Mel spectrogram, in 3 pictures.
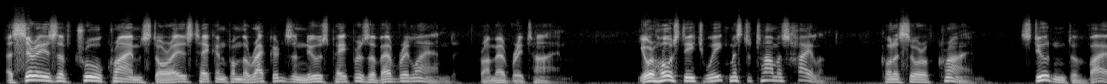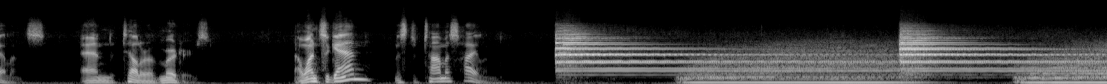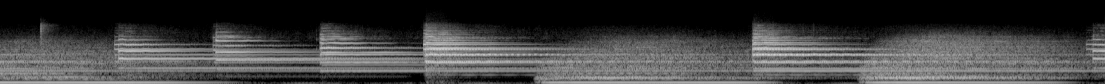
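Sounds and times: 
speech: 0:00.0 - 0:05.7, 0:06.4 - 0:13.2, 0:14.0 - 0:16.0
great bells of St. Petersburg tolling a requiem: 0:16.6 - 0:33.1
deep sustained hum: 0:17.3 - 0:33.1.

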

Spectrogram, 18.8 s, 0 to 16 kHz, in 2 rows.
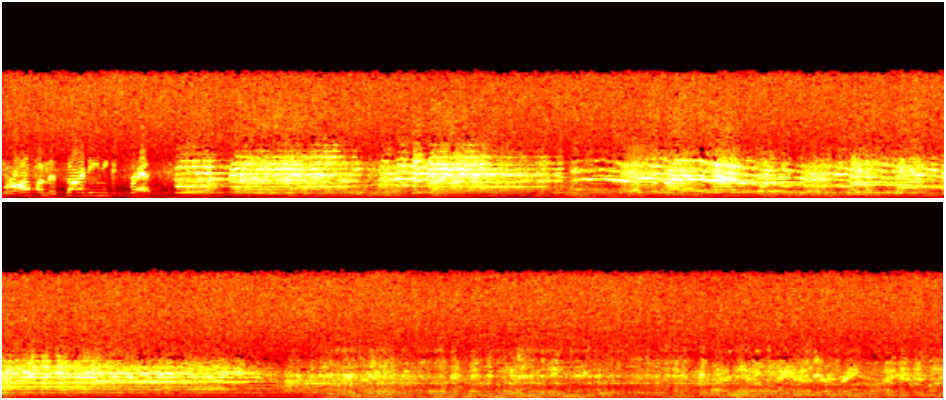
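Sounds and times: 
speech: 0:00.0 - 0:02.2
airplane engines droning before takeoff: 0:00.0 - 0:18.8
indistinct voices murmuring faintly: 0:00.0 - 0:18.8.

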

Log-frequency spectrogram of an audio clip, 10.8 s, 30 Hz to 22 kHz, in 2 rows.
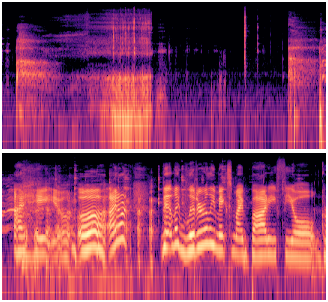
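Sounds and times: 
slurping coffee against the microphone: 0:01.0 - 0:02.9
laughter: 0:05.3 - 0:08.1
speech: 0:05.6 - 0:10.7.

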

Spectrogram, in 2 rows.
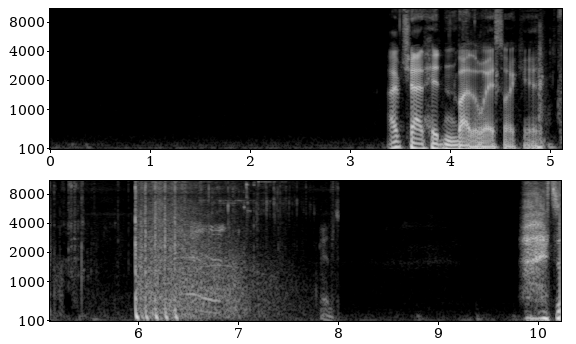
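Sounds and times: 
speech: 0:03.4 - 0:05.3
UMP submachine gun firing in a video game: 0:06.0 - 0:07.4.

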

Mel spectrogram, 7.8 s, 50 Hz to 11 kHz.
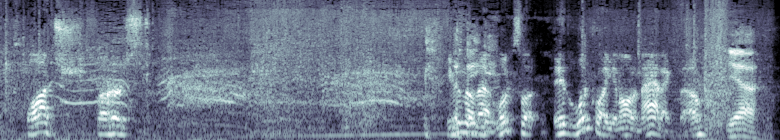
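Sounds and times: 
car gears grinding harshly during a getaway: 0:00.0 - 0:07.7
speech: 0:00.2 - 0:01.6, 0:04.5 - 0:07.7
laughter: 0:03.4 - 0:05.5.

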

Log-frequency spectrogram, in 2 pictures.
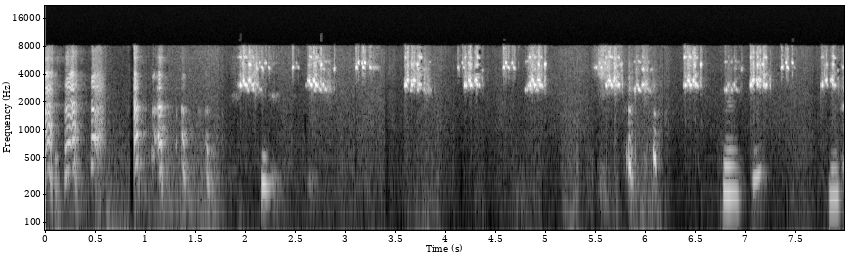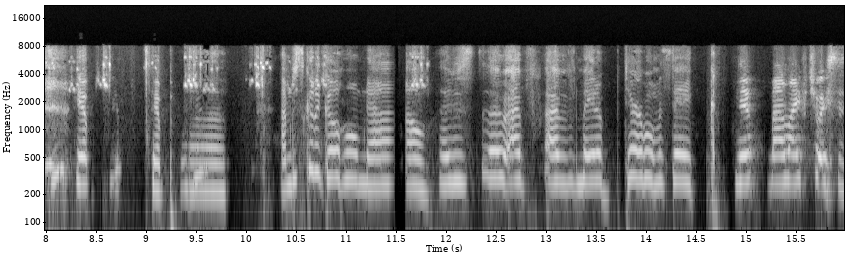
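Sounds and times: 
laughter: 0:00.0 - 0:02.3, 0:05.5 - 0:06.2, 0:07.8 - 0:08.8
cricket chirping sound effect: 0:01.9 - 0:08.8, 0:09.4 - 0:10.4, 0:11.6 - 0:11.8
speech: 0:06.8 - 0:07.2, 0:07.8 - 0:15.9.

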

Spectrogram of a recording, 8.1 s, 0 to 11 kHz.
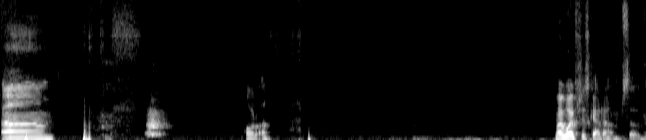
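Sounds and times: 
speech: 0:00.0 - 0:00.8, 0:07.0 - 0:08.0
dogs barking excitedly: 0:01.8 - 0:02.2.

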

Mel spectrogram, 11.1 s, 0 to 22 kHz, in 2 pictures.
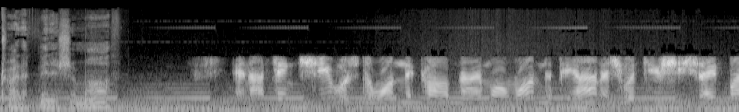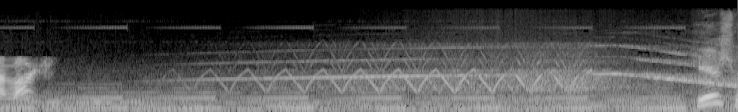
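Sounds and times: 
speech: 0:00.1 - 0:01.0, 0:01.8 - 0:06.0, 0:10.8 - 0:11.0
ambulance siren wailing: 0:06.6 - 0:11.0.

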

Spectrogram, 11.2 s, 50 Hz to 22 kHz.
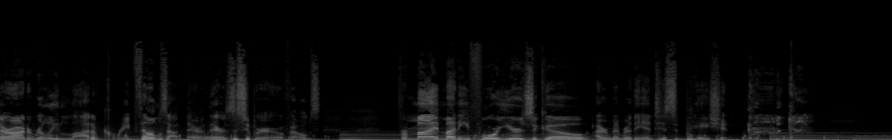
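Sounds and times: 
speech: 0:00.0 - 0:10.0
short cough: 0:09.4 - 0:10.2.

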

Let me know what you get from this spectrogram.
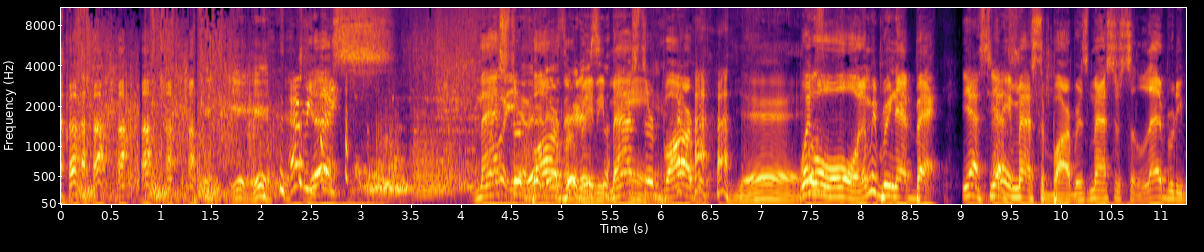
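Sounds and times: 
gunshot sound effects: 0:00.0 - 0:02.1
laughter: 0:00.0 - 0:03.2, 0:04.2 - 0:07.8
speech: 0:00.1 - 0:03.6, 0:04.2 - 0:11.2.

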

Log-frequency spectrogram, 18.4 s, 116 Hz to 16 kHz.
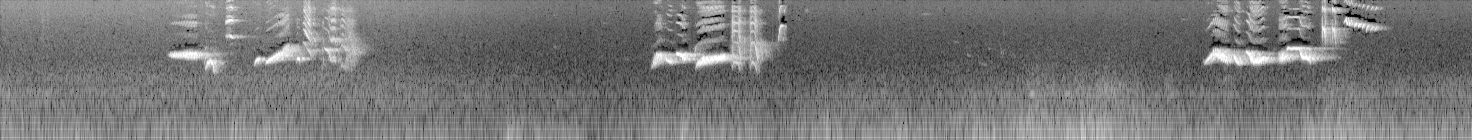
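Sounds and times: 
low rumble of wind on a very windy evening: 0:00.0 - 0:18.4
blackbird singing fluting whistles: 0:02.1 - 0:04.6, 0:08.2 - 0:09.8, 0:15.1 - 0:17.4.

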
